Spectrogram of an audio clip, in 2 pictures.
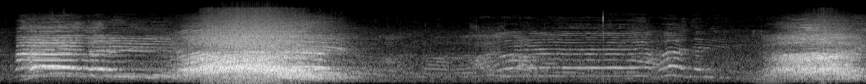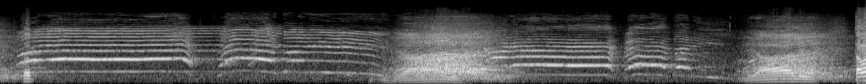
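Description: A large crowd at a Muharram majlis gathering roars religious slogans in unison, loud massed shouts bursting out in repeated waves between passages of a man's amplified, sung oratory.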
